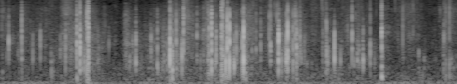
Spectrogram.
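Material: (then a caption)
Plastic film. A cylindrical pack of cotton pads wrapped in thin plastic film is held in one hand while fingertips and nails rub, squeeze and scratch the film. The result is a steady run of sharp, bright crinkles and crackles with almost no low end, each one dying away instantly.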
